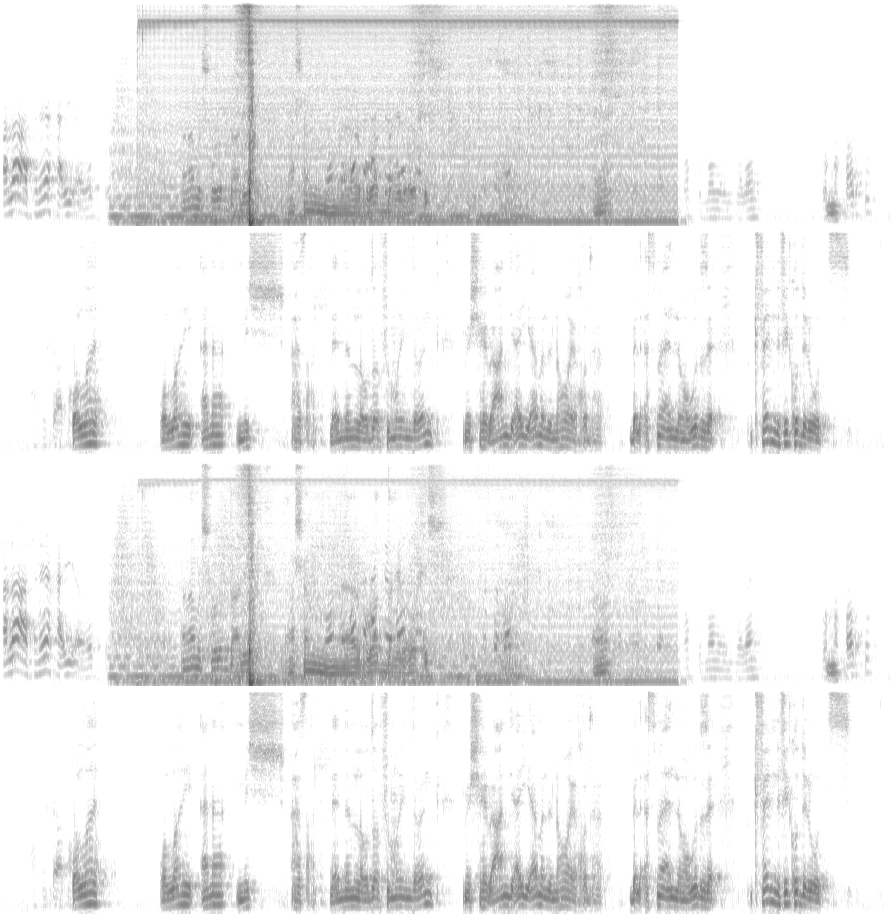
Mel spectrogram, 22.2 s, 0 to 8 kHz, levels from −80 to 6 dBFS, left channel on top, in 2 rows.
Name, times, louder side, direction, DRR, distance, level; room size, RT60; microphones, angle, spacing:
voice 1, 0.0-2.4 4.0-5.3 6.0-6.6 7.3-9.4 10.2-10.9 11.5-11.9 12.2-12.3 15.2-15.3 15.9-16.1 17.3-17.4, right 2 dB, 50° right, 1.6 m, -52 dB
sound 1, 1.3-6.6, left 2 dB, 85° right, 2.2 m, -47 dB
sound 2, 1.7-8.5, left 8 dB, 80° left, 0.7 m, -44 dB
voice 2, 2.2-5.6 6.2-6.4 7.4-7.6 10.3-10.5 12.0-12.4 13.1-18.6 19.0-21.7, right 1 dB, 10° right, 0.6 m, -41 dB
sound 3, 2.7-8.0, left 7 dB, 35° left, 0.6 m, -38 dB
18.0 x 11.5 x 5.1 m
head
